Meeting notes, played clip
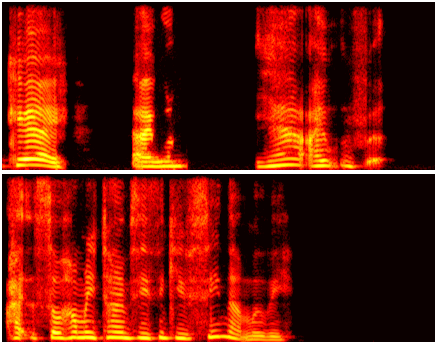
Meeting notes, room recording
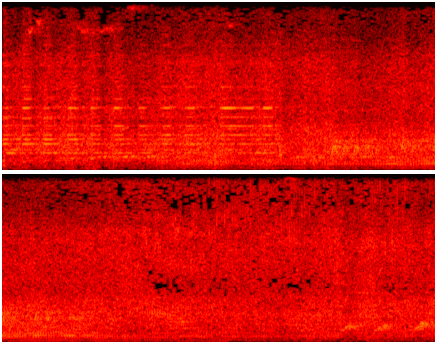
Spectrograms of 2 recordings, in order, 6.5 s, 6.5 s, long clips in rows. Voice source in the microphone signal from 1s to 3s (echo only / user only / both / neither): neither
